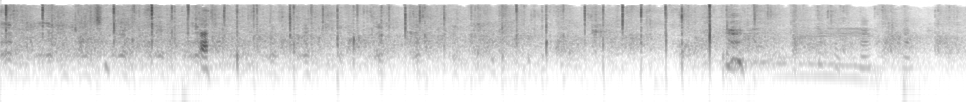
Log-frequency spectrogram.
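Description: Steady applause from an audience, a dense crackle of many hands clapping throughout, with a few sharper claps standing out and a brief vocal sound partway through.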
